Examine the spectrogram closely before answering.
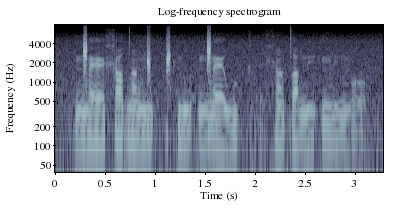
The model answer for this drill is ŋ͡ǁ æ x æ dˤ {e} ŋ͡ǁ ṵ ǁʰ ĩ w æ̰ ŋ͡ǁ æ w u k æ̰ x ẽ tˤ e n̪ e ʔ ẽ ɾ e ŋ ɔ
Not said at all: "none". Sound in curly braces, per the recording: ẽ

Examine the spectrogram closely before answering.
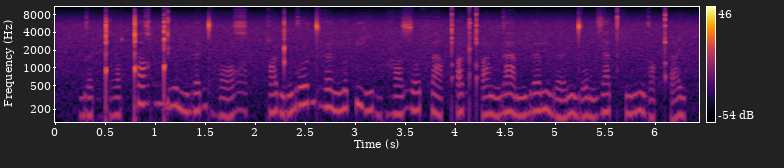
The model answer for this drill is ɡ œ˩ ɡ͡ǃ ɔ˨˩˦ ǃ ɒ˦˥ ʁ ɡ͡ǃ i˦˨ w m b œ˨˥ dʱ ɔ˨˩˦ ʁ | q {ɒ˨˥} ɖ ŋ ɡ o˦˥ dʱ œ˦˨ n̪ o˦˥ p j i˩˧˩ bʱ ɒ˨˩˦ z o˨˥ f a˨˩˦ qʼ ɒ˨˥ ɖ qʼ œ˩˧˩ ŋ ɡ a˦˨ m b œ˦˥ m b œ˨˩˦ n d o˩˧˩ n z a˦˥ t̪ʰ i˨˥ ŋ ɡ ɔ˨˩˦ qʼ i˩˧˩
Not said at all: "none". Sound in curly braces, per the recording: ɒ˩˧˩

